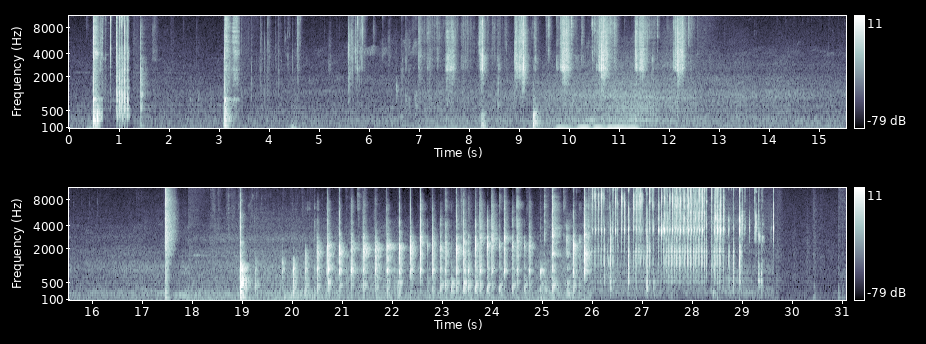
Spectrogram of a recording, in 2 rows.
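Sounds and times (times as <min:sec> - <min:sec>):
stick stirring drink in glass: 0:21.3 - 0:29.6.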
